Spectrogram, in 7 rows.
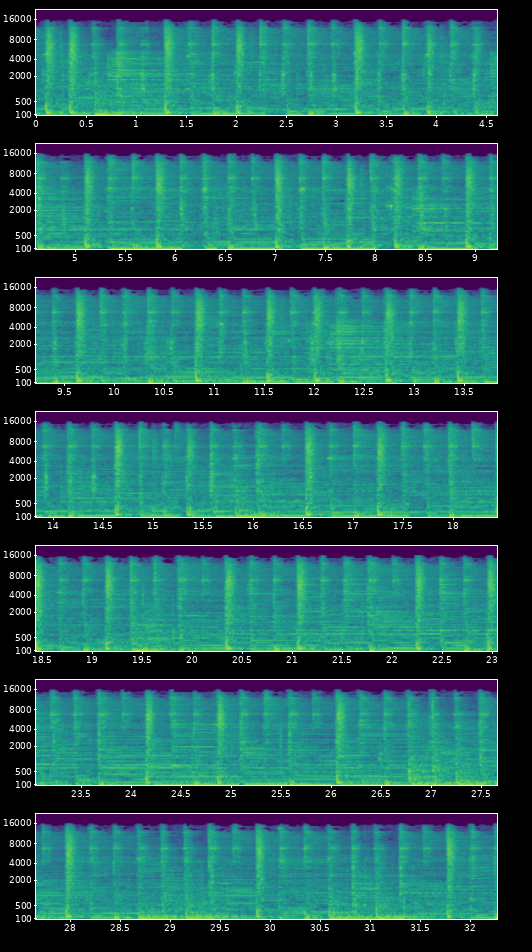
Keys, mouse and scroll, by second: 0.9 click, 2.8 click, 5.5 click, 6.7 t, 7.5 click, 8.7-13.9 typing, 14.9-16.3 typing, 16.7-17.2 scroll up 1, 17.2 click, 18.0 t, 18.7 click, 21.6 click, 22.7 Delete, 23.6 t, 24.5 click, 27.6-29.7 scroll down 1, 29.7 click, 30.4-31.4 scroll down 1, 31.4-31.9 scroll up 1.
